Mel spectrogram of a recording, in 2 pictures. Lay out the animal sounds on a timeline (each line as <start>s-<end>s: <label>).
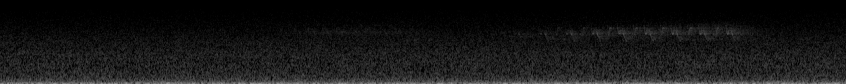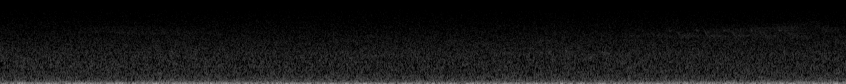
2.8s-4.2s: Swamp Sparrow (Melospiza georgiana)
5.1s-7.8s: Ovenbird (Seiurus aurocapilla)
14.9s-16.3s: Ovenbird (Seiurus aurocapilla)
